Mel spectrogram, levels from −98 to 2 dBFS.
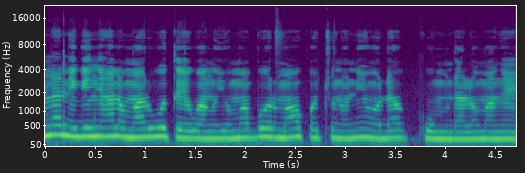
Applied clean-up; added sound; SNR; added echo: none; none; none; none.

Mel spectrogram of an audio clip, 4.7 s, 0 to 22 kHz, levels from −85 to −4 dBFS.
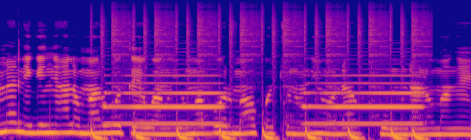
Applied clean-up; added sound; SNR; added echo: none; Drum kit + Wind instrument, woodwind instrument; 0 dB; none.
